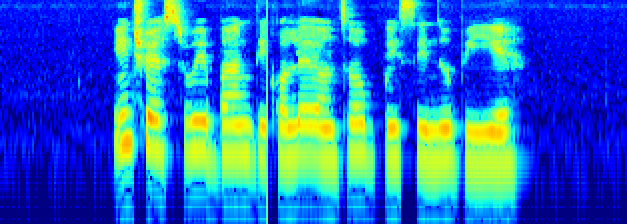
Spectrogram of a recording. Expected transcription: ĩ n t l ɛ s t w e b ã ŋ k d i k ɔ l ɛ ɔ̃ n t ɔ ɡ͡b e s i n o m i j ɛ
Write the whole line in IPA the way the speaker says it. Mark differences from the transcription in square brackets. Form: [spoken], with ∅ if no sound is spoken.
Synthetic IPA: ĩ n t [ɹ] ɛ s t w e b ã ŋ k d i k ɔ l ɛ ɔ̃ n t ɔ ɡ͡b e s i n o [b] i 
